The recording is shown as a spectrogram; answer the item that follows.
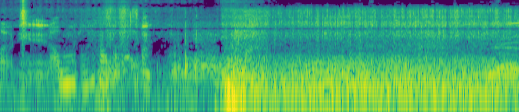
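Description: A voice making wordless sounds, with a sharp click, then from about three seconds in a sudden steady hissing rush that keeps on.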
